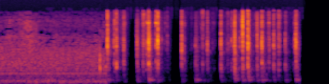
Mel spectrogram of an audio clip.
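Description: Computer-keyboard typing sound effect: a quick, irregular run of dry key clicks with dead silence between them. It starts about a second in and stops just before the end, after a moment of low room tone with a faint hum.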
